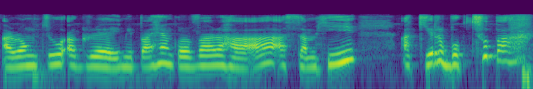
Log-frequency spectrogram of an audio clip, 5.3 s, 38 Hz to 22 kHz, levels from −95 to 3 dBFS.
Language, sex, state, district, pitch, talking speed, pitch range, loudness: Mizo, female, Mizoram, Aizawl, 215 Hz, 225 wpm, 190-250 Hz, -14 LUFS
